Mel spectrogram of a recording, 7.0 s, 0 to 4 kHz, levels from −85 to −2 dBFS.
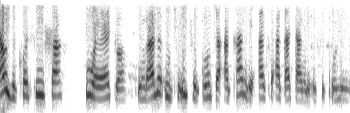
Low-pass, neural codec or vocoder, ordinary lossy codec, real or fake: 3.6 kHz; none; none; real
